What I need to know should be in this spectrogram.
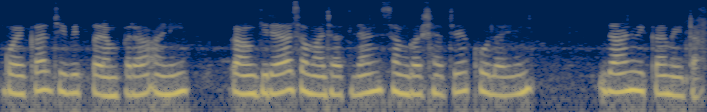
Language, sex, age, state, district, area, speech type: Goan Konkani, female, 18-30, Goa, Salcete, rural, spontaneous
